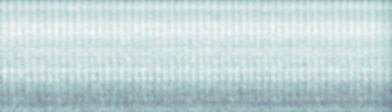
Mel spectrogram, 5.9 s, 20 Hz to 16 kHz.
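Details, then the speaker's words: Rebuilt Ecotec engine from the 27 race car after a melted piston, first crank before start to build oil pressure: steady, even starter cranking about three turns a second, no catch or clatter, no firing. "I think it's just going to fire straight up, so we'll get straight into it, eh? Let's crank this thing over, see if we get some oil pressure happening."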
